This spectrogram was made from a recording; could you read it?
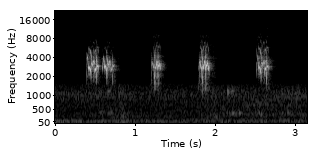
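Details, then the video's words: Rapid run of budgerigar chirps: an opening pair, then three single sharp notes at roughly half-second intervals, with low hum behind. "Muhabbet Kuşu Sesi"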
